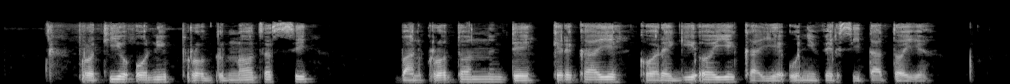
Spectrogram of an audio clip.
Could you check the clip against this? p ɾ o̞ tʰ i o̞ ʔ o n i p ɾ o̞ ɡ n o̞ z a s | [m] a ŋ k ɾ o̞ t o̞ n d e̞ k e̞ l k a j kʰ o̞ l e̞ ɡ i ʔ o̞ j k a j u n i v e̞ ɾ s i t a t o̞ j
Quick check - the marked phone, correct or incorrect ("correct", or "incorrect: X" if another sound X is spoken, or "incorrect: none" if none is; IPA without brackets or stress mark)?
incorrect: b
